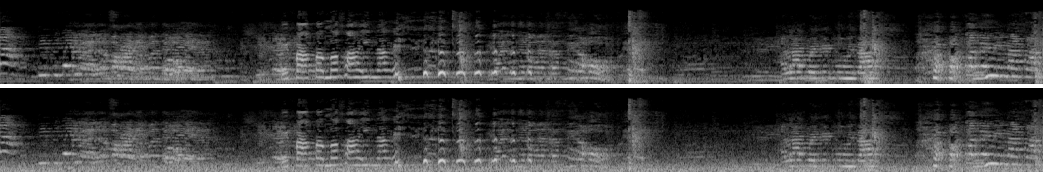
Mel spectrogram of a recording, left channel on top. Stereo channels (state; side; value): noise; right; rumble, 3 dB below the sound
